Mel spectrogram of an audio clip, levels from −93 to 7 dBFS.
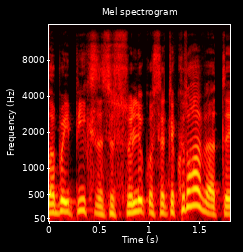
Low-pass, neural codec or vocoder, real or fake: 14.4 kHz; none; real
